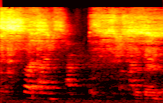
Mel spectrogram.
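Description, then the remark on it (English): A voice imitates piles of hissing snakes in a pit: two long, breathy hisses broken by a short pause near the middle, with a faint voiced tone beneath the steady, fairly loud hiss. “So, needless to say, this pile of snakes go over here, and this pile of snakes go over here. They're just like.”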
